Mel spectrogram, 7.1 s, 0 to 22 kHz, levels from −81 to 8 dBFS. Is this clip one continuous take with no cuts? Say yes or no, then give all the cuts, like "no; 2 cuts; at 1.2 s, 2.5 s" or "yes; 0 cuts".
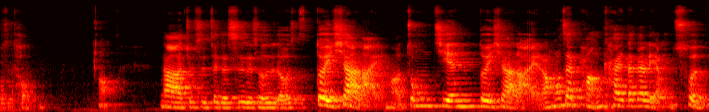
yes; 0 cuts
